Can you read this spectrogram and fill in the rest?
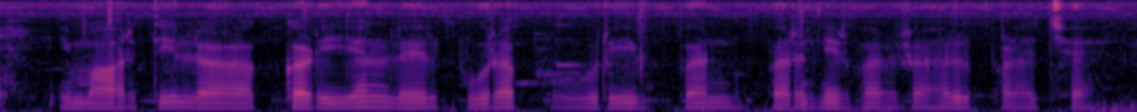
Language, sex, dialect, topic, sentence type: Maithili, male, Southern/Standard, agriculture, statement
